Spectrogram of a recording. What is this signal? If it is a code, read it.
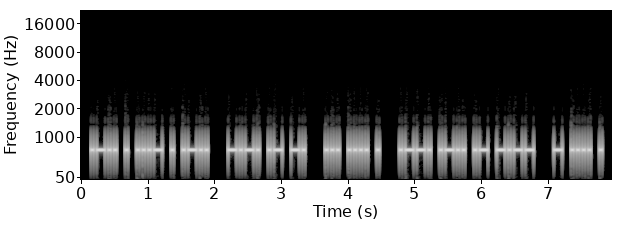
Morse code, heard as a keyed tone, about 28 wpm, 700 Hz. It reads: LEVEL CAN SHE PLAY THE
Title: Sentences from Top 1000 Words - Review Part 4 - 28wpm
